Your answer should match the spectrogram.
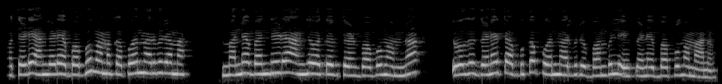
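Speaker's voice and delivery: put-on high-pitched child making a request; requesting little child. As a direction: ask for it in a high kid voice. Child asks for phone call. (ಕೇಳಿಕೊಳ್ಳುವ ಪುಟ್ಟ ಮಗುವಿನ ಧ್ವನಿ)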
